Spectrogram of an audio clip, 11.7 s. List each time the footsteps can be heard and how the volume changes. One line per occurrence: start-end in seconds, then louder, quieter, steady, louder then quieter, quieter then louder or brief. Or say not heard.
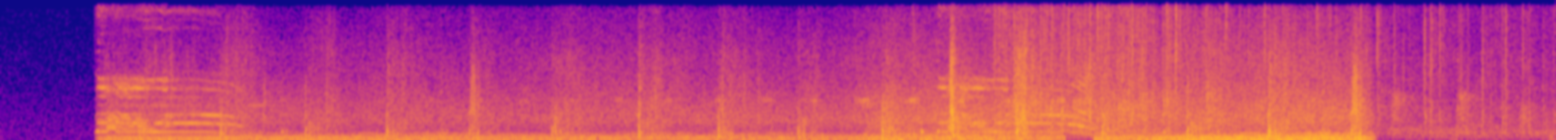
0.7-10.3 louder.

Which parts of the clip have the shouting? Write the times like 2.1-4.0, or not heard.
0.7-1.9, 7.0-8.3.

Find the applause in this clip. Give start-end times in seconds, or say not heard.
7.5-11.6.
